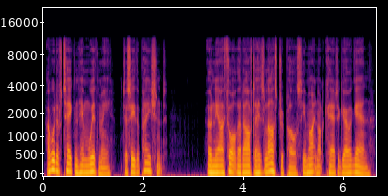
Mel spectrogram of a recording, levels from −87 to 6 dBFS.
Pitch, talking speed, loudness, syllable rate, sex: 120 Hz, 235 wpm, -17 LUFS, 6.0 syllables/s, male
